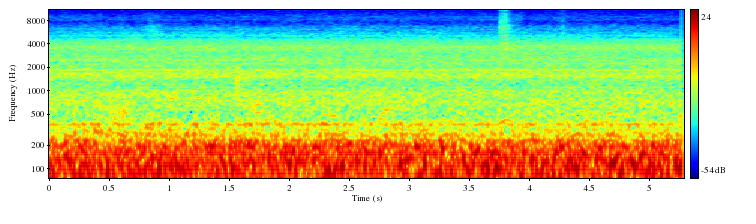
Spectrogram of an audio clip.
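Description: Steady low rumble and air hiss inside the cabin of an Embraer ERJ-175 at the gate, with a faint constant hum from the aircraft's systems and ventilation.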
